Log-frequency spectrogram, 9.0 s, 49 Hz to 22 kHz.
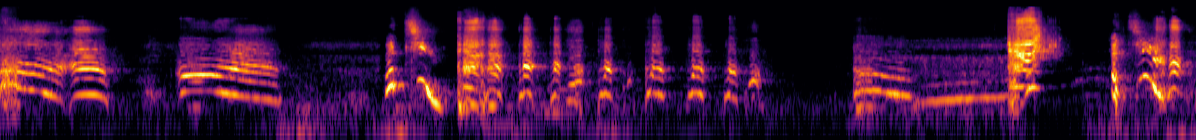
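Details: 6-month-old infant laughs at mother's sneezing; an adult's ordinary sneezes, a rising 'ah' breaking into a sharp burst, alternate with bubbly repeated infant laughter.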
